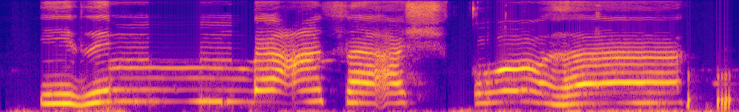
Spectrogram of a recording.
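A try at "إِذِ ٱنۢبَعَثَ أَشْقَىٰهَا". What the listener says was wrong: Idzim ba'atsa ashqaha. Nah, 3 lebih 1 harokat tadi.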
